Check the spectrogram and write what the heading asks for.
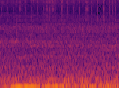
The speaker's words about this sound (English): And then they hit this. Traffic. Construction.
